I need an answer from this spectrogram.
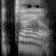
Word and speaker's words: AGIL: dia perkenalkan dengan nama agile, tulisannya agil tapi bacanya agile.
